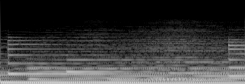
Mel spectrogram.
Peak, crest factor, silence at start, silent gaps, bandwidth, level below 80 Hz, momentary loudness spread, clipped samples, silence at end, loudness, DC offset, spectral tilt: -4 dBFS; 10 dB; 0 s; none; 5.4 kHz; -18 dBFS; 3 LU; under 0.1%; 0 s; -18 LUFS; under 0.1%; -9 dB/octave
